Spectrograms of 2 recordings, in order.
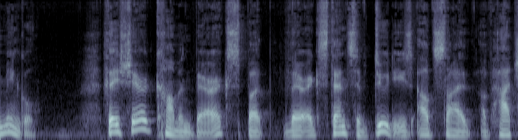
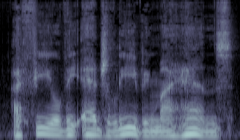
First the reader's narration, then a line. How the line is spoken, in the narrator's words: Drizzt replied quietly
